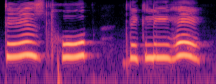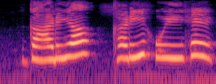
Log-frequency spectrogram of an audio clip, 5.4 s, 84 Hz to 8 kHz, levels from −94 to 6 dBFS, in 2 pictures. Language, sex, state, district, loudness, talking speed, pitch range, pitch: Hindi, female, Madhya Pradesh, Bhopal, -15 LUFS, 90 wpm, 345-395 Hz, 365 Hz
